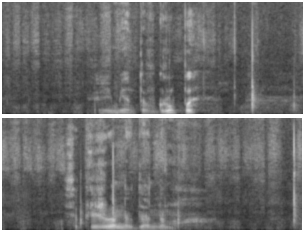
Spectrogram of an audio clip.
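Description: A middle-aged man speaks calmly in short bursts.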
